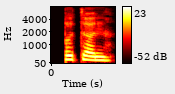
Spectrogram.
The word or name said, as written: automne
